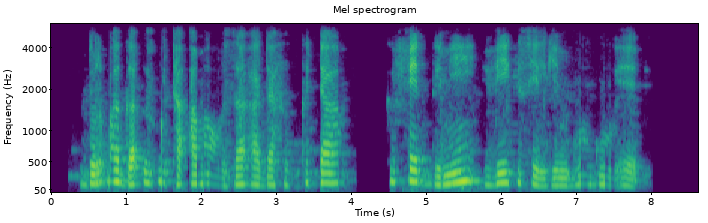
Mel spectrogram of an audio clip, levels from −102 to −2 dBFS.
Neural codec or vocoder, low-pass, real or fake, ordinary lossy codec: none; 5.4 kHz; real; Opus, 64 kbps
